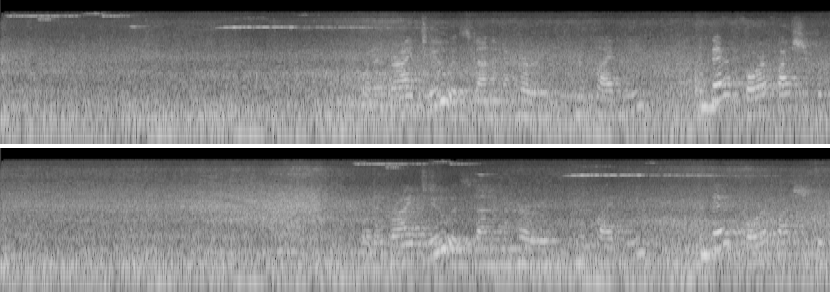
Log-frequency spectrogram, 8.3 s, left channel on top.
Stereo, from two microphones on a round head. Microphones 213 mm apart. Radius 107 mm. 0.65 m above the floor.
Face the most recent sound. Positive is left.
turn(degrees=50)  # may be behind; listen again after turning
